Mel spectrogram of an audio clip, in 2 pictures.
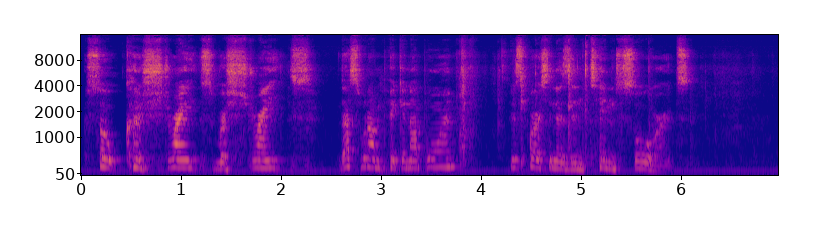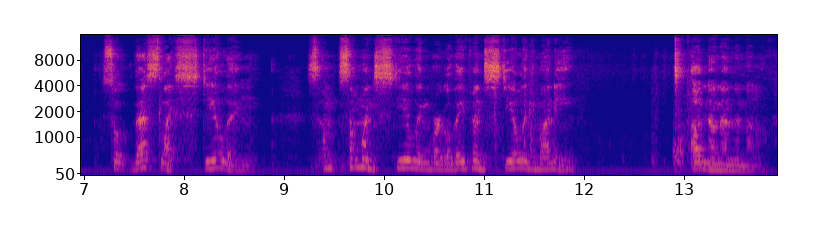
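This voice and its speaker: A man with a high voice, a measured pace and a darkish tone gives a tarot reading, with slight background noise. The reading is rambling and casual, full of slang and repeated phrases.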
